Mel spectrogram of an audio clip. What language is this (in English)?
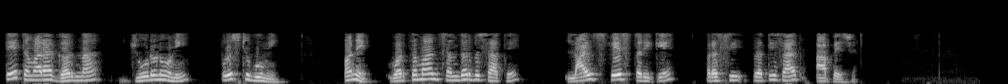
Gujarati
